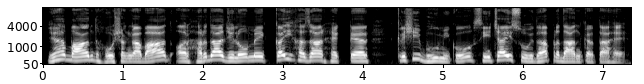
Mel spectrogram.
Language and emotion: Hindi, neutral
